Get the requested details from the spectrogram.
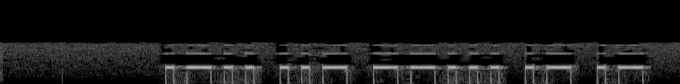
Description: Morse code, heard as a keyed tone, about 11 wpm, 800 Hz. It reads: LU7AA
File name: lu4aao / Globo Amsat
